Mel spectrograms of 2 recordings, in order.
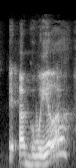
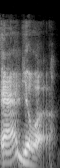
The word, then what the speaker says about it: Aguila: It's Aguila. Nice. It's Aguila.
